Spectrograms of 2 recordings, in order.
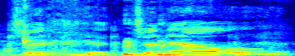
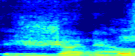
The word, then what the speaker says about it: Jhanelle: Because apparently, according to her mom, it's Jhanelle. Jhanelle. Oh. And not Jhanelle, but Ja. It's a Ja sound.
